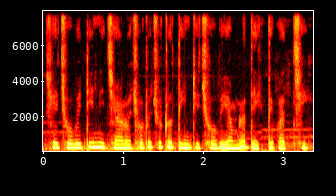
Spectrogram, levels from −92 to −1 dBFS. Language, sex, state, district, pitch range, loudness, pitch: Bengali, female, West Bengal, Cooch Behar, 215-245 Hz, -11 LUFS, 230 Hz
